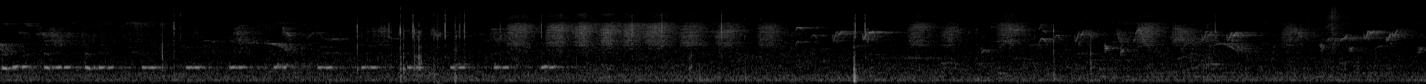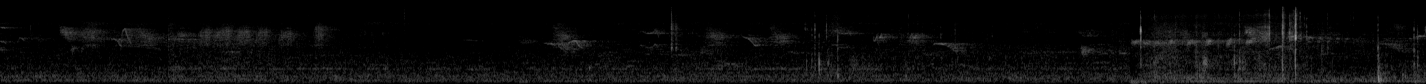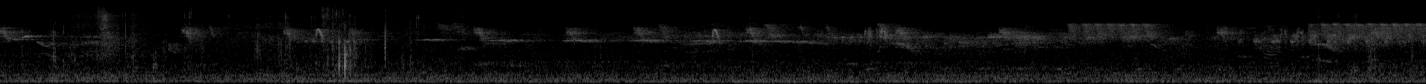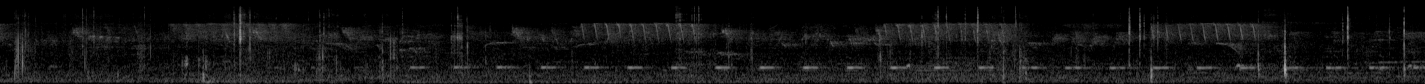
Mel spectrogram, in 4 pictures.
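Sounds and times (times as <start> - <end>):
birds calling: 0.0 - 17.8, 24.9 - 30.7, 40.8 - 57.0
clicks and rustles: 3.8 - 4.7, 25.6 - 30.2.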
